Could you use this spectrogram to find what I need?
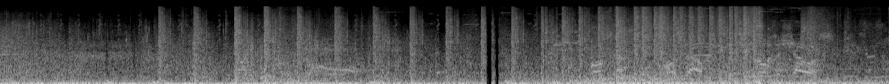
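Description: Gunfire rattles in rapid bursts nearby.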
